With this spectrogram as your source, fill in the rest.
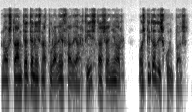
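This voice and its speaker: Pompous washed-up stage actor with a husky voice and big declamatory swings, a man doing the part. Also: fairly low pitch, sing-song, fairly quick, no echo. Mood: grandiloquent. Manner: florid, declamatory, playful. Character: theatrical, grandiose male French ex-actor.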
